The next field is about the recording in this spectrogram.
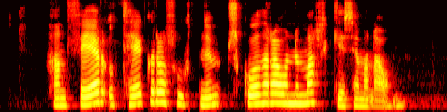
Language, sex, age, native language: Icelandic, female, 30-39, Icelandic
